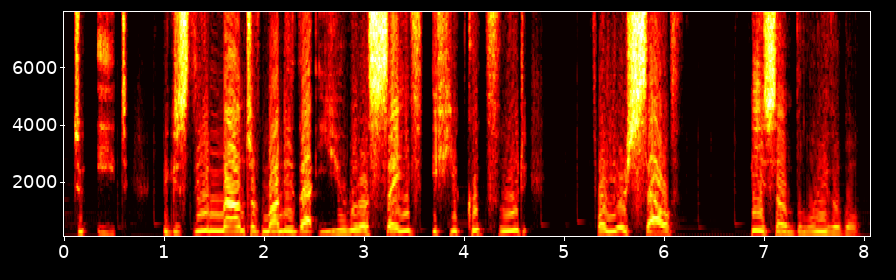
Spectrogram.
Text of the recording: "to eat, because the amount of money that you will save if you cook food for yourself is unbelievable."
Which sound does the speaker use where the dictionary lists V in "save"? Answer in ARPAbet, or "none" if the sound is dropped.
V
